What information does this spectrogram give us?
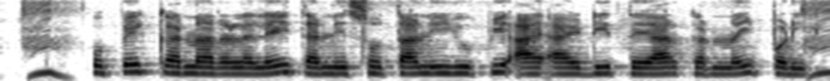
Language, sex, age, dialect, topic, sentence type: Marathi, female, 31-35, Northern Konkan, banking, statement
